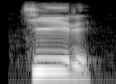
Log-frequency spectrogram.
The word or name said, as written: tiire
